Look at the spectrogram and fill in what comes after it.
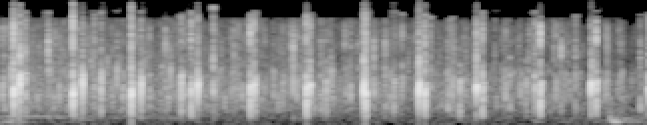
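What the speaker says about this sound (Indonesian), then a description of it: "Yang percaya boleh tepuk tangan sekali lagi bagi Yesus" Scattered clapping from a small church conference crowd, uneven and moderately loud, with individual claps standing out.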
